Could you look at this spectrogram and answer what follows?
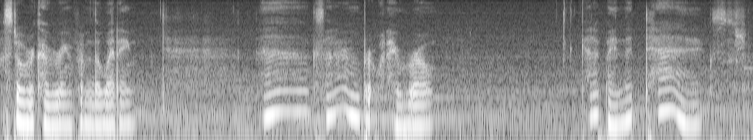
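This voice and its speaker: A woman streaming in a soft, breathy, often whispered ASMR voice, chatting informally and playfully close to the mic. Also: on the low side, lively intonation, normal speed, long pauses, slight background noise. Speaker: streamer hosting a live cozy gaming broadcast. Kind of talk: soft-spoken ASMR casual chat. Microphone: close ASMR microphone.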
